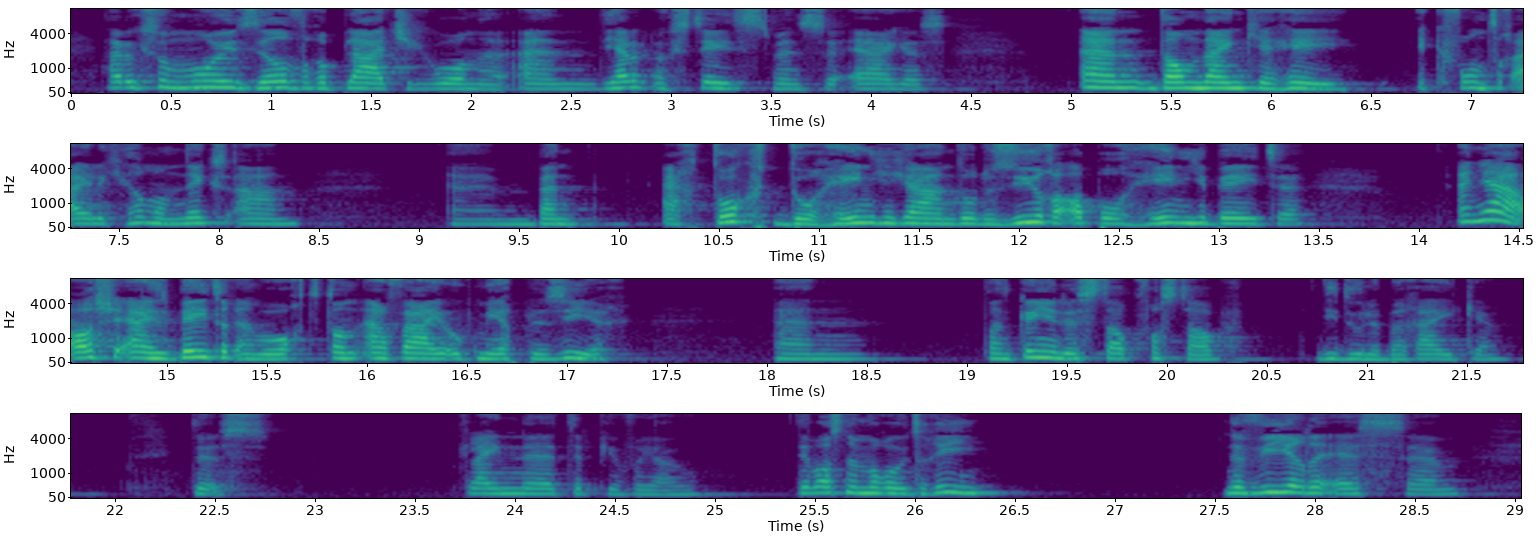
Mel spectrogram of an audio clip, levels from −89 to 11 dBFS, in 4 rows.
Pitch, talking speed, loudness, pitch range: 200 Hz, 165 wpm, -25 LUFS, 185-220 Hz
